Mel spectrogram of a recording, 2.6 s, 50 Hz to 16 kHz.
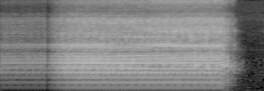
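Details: YESPER X1 7-in-1 jump pack's built-in air compressor inflating a flat lawnmower tire to 14 psi: small motor buzzes at a steady, even pitch, then shuts off cleanly; running normally.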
